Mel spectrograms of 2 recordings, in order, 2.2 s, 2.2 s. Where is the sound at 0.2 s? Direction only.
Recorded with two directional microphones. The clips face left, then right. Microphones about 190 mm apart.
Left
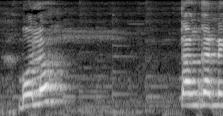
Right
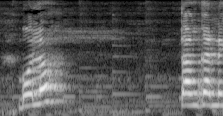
15° left (ahead or behind).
